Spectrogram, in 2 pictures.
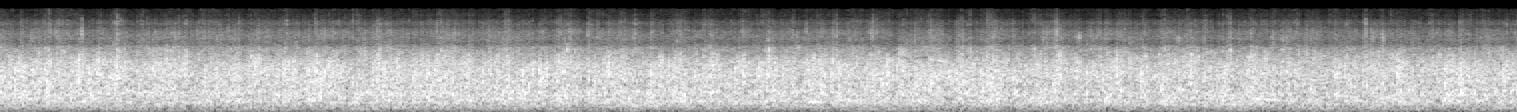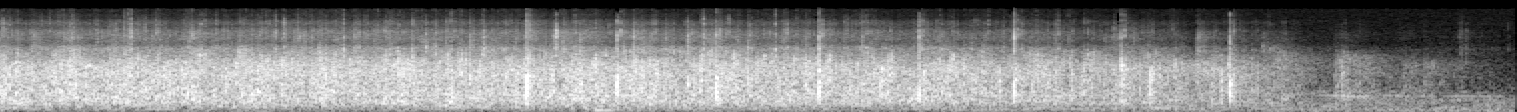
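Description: A crowd applauds and cheers loudly in a large room.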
